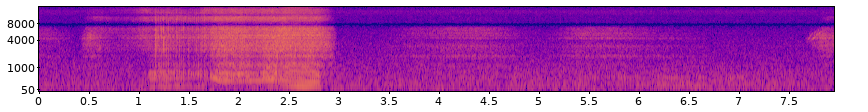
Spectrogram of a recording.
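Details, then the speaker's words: A sleeping male, said to sound like his father: one loud, harsh, fluttering snore on the in-breath, then quieter hissing breaths; ordinary snoring. "sounds just like his papa."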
